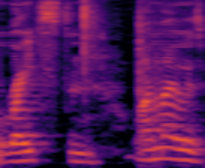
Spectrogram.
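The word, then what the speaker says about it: Wrightson: And Bernie Weinstein. And it's just or Wrightston.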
